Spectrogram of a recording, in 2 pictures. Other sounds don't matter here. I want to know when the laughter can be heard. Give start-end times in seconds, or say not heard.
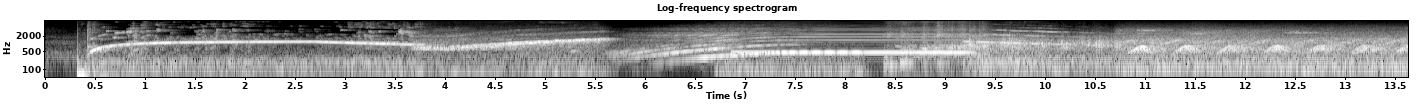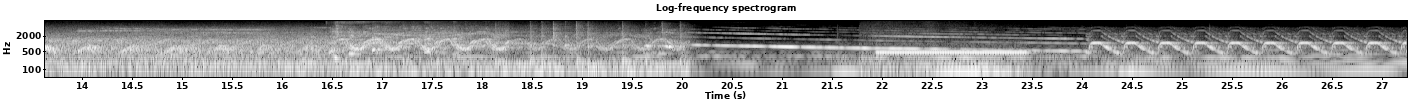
8.3-9.5, 16.4-17.8.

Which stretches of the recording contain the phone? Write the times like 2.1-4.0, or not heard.
6.7-8.2, 21.8-23.5.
